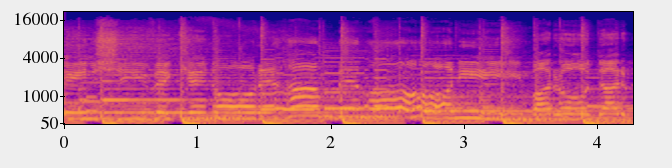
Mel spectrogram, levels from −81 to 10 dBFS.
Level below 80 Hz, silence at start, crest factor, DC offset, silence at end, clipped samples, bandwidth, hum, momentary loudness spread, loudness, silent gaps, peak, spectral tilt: -20 dBFS; 0 s; 10 dB; under 0.1%; 0 s; under 0.1%; 18.5 kHz; none; 3 LU; -11 LUFS; none; 0 dBFS; -5 dB/octave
